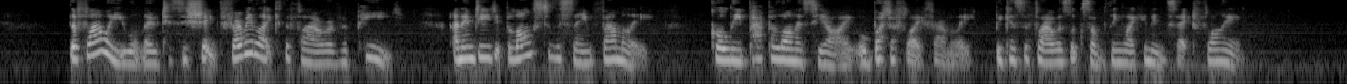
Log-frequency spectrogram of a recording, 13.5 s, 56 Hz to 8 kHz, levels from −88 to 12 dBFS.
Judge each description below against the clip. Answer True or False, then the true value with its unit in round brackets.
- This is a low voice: False (230 Hz)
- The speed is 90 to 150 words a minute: False (165 wpm)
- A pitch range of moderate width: True (3.7 semitones)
